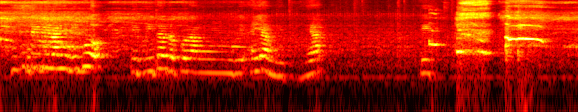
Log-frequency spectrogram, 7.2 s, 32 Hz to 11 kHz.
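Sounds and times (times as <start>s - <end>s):
child crying in sobbing bursts: 0.0s - 3.3s, 5.4s - 7.2s
speech: 0.2s - 4.2s, 5.2s - 6.9s.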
